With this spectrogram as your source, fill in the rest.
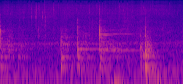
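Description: Chopped garlic and onion fry over above-medium heat in a pan, giving a continuous sizzle broken by a few sharp spatula taps and scrapes.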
